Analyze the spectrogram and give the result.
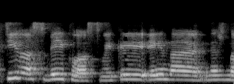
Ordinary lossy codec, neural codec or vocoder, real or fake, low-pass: AAC, 96 kbps; none; real; 7.2 kHz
